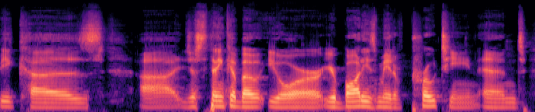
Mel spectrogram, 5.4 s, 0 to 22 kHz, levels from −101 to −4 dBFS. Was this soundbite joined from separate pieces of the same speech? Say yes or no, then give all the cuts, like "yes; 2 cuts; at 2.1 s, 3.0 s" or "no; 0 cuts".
no; 0 cuts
